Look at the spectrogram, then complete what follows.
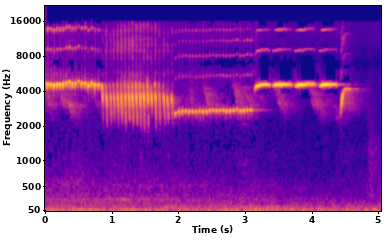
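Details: Yellow canary singing in a cage during song training, filmed on a Samsung S8 Plus phone: a rapid high trill, then a lower buzzy rolling trill, a long even lower trill, and finally sustained high whistled notes.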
